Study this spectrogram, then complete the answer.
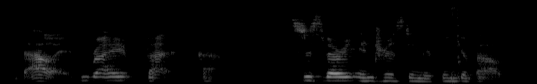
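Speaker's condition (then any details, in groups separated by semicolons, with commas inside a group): Cerebral palsy; wheelchair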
